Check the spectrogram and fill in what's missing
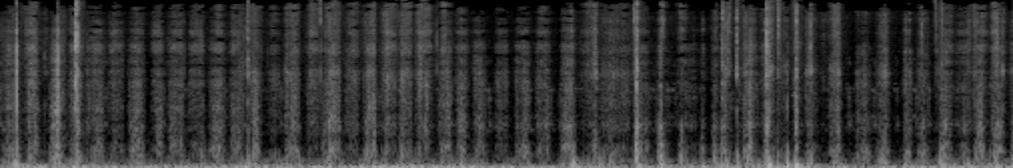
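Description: A wooden stylus tip scratches the black coating off a yellow-blue spot on a cardboard scratch-off jigsaw puzzle piece, up close. A steady run of short, dry scratching strokes rasps on without pause, each stroke cutting off quickly, with most of the weight in a low, muffled rumble.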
